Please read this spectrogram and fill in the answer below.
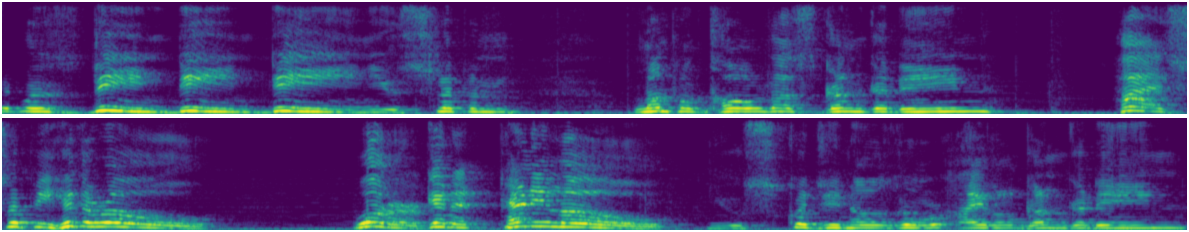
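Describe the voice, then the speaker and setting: A man speaks at a fairly slow pace with a high pitch and ordinary pitch variation. Music plays in the background. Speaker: poetry reader. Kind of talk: poetry reading.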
